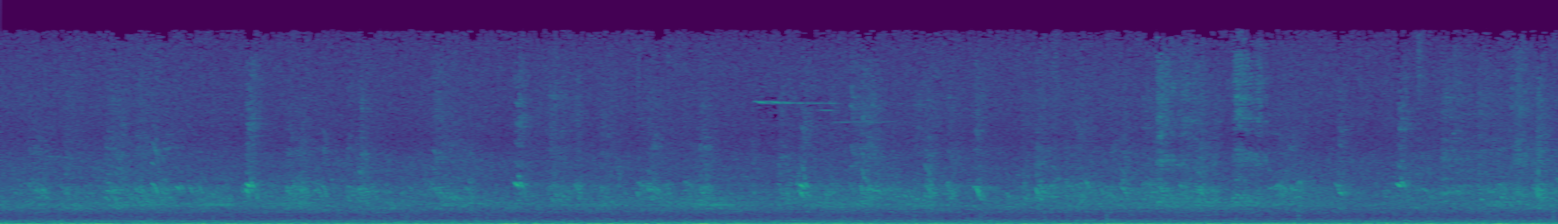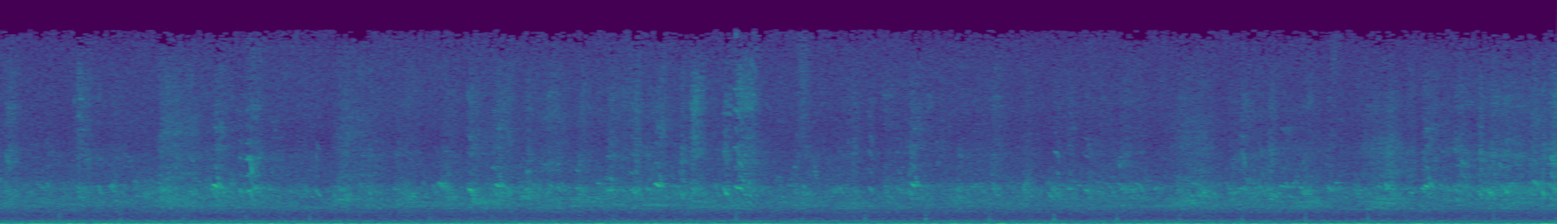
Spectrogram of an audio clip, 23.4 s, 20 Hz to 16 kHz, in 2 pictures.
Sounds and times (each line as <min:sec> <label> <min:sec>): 0:00.0 Birds 0:23.3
